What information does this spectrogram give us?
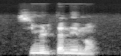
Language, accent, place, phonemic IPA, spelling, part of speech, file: French, France, Lyon, /si.myl.ta.ne.mɑ̃/, simultanément, adverb, LL-Q150 (fra)-simultanément.wav
- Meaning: simultaneously (occurring at the same time)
